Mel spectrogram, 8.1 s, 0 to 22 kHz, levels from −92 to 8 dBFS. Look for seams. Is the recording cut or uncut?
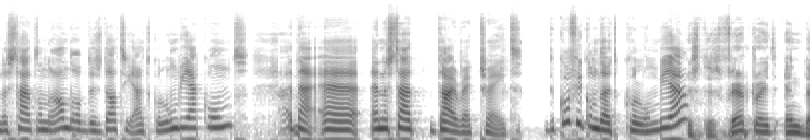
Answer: cut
